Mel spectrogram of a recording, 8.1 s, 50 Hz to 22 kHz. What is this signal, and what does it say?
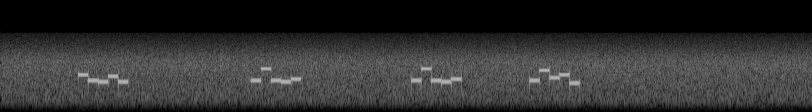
Five-tone selective call (CCIR), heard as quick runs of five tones, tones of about 100 ms, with radio hiss. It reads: 73262 33324 33324 30571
